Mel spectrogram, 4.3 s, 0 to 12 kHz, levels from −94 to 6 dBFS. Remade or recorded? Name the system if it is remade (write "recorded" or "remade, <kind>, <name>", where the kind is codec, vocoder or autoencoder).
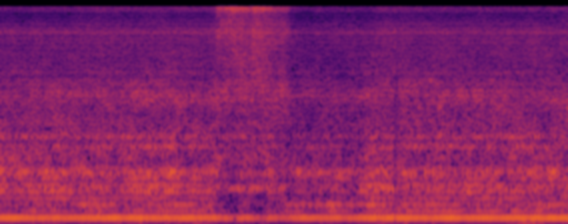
remade, codec, SNAC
